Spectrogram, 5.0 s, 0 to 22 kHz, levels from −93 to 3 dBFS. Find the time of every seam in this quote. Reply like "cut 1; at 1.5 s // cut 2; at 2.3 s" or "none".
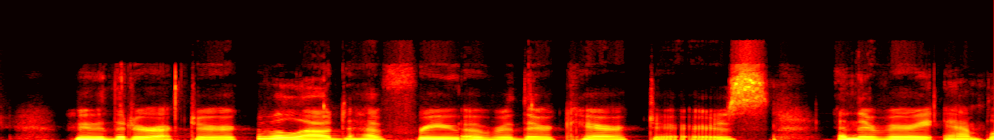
cut 1; at 1.3 s // cut 2; at 2.3 s

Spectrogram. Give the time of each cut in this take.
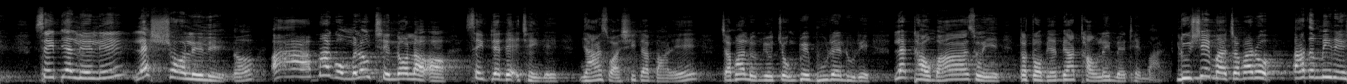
cut 1; at 2.7 s // cut 2; at 11.7 s

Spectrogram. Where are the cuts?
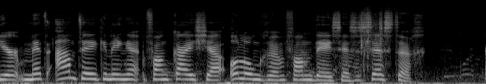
none

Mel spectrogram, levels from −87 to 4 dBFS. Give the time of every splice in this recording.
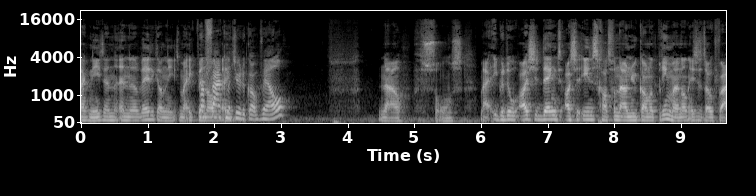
none

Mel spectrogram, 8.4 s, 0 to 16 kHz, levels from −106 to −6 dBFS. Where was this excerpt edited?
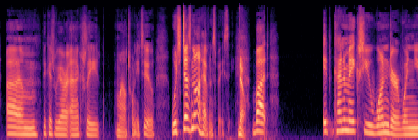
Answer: cut 1; at 2.3 s // cut 2; at 4.2 s

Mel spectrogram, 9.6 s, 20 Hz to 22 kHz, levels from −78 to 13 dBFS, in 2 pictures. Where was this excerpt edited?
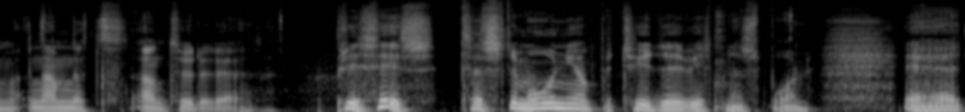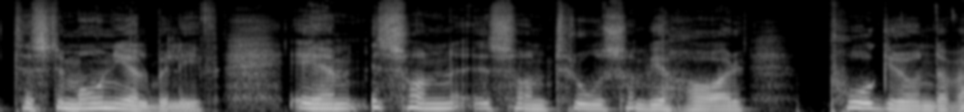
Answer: cut 1; at 3.0 s // cut 2; at 6.7 s // cut 3; at 7.2 s

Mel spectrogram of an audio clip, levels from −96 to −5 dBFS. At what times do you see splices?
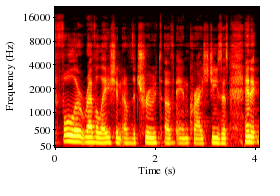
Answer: cut 1; at 2.4 s

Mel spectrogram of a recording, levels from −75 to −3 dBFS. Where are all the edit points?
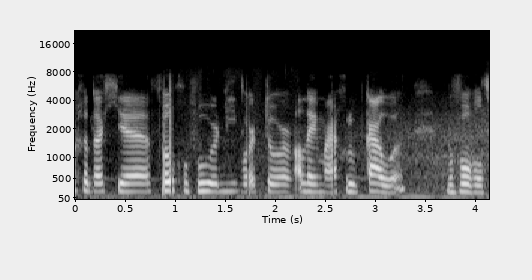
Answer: cut 1; at 1.6 s // cut 2; at 2.2 s // cut 3; at 2.6 s

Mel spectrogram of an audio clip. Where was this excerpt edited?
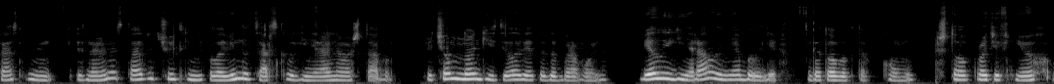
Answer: none

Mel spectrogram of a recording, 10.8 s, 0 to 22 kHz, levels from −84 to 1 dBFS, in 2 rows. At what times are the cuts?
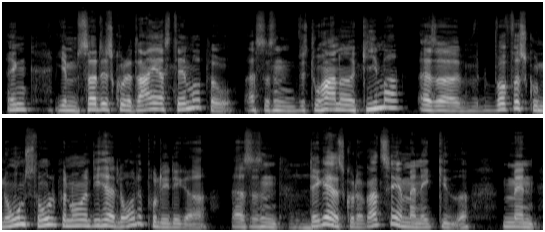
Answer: cut 1; at 4.0 s

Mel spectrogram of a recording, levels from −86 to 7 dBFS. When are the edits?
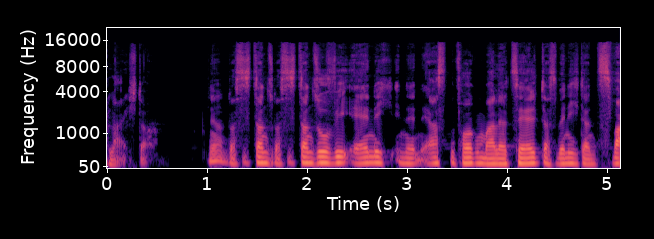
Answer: cut 1; at 1.6 s

